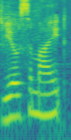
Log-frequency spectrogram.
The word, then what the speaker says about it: Yosemite: I think it's pronounced Yosemite. – Yosemite, exactly.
